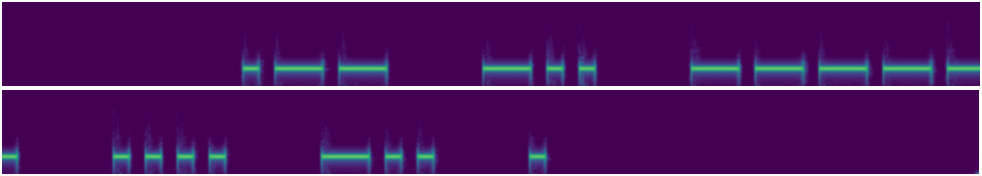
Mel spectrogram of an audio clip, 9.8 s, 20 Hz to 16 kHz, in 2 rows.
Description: Morse code, heard as a keyed tone, about 15 wpm, spaced as for 11 wpm, 700 Hz. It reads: WD0HDE
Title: USA Call Signs - 6 Characters - 2x Character Spacing - 15wpm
